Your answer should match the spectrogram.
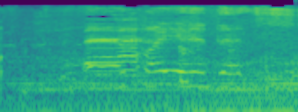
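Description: A toddler's high-pitched, singsong voice: one drawn-out sung sound starting a little over half a second in and held, wavering slightly, for about a second.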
